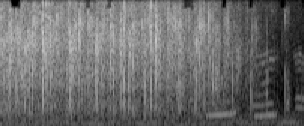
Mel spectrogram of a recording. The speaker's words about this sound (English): But thank you, Pastor. I got to give you another hand praise for that one. I'm sorry. Come on, give him another round of applause.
